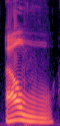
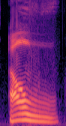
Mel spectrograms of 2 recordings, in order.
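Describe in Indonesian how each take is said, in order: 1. Vokalnya terbuka dan jernih, seperti a. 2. Vokalnya terbuka dan jernih, seperti a.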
